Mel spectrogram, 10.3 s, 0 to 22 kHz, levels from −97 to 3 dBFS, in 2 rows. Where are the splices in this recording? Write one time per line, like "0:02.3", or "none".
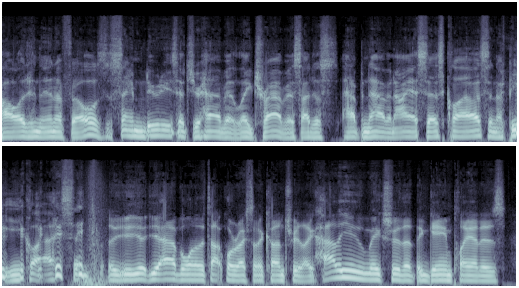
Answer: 0:06.1

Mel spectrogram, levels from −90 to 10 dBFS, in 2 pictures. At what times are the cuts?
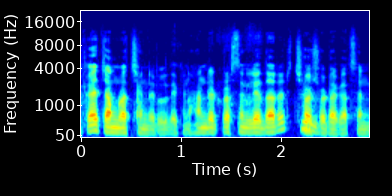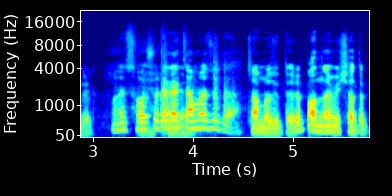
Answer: none

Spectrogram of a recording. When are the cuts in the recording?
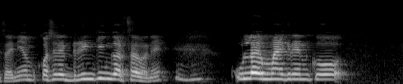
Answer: none

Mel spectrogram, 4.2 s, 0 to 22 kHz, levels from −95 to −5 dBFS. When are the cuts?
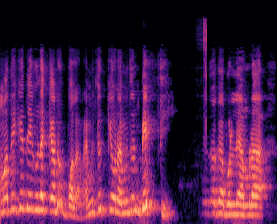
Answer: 0:03.2

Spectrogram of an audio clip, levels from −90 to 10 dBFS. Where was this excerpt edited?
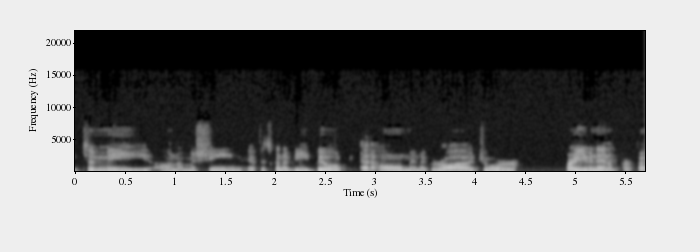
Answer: none

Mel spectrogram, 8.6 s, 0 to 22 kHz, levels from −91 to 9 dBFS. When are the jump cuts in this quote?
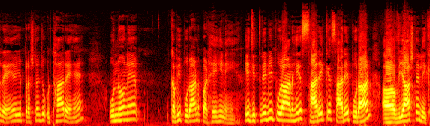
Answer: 0:04.7

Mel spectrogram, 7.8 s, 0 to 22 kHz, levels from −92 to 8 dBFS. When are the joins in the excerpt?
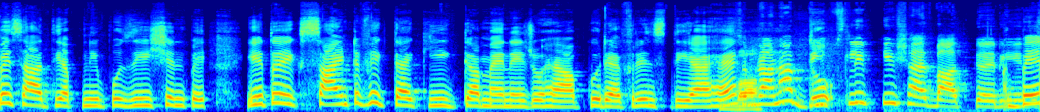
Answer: none

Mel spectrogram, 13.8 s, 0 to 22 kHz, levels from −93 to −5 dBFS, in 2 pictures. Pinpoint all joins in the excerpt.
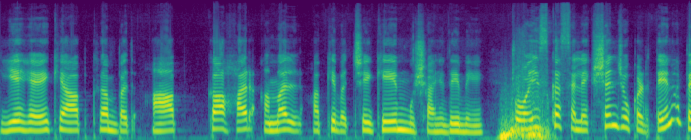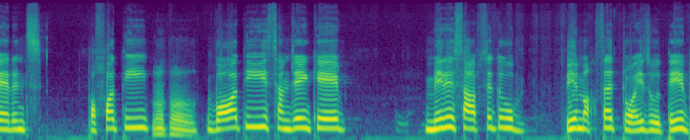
0:05.0

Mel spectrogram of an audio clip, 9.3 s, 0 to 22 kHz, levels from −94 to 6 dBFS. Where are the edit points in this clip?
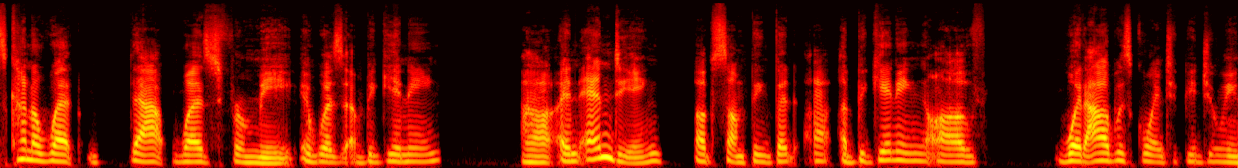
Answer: none

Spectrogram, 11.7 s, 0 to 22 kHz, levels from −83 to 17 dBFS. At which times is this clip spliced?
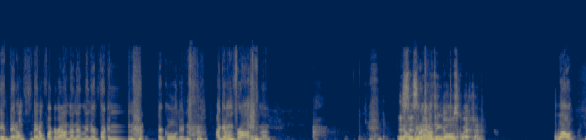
none

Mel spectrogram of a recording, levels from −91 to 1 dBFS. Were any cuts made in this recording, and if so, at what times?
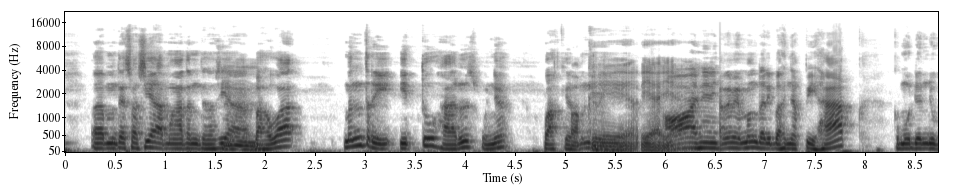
0:06.6

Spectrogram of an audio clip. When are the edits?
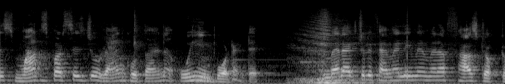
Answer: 0:03.2

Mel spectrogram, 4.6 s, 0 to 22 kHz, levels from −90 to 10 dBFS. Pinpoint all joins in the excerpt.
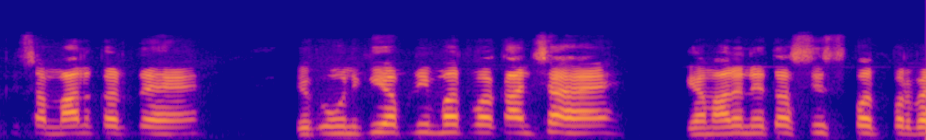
none

